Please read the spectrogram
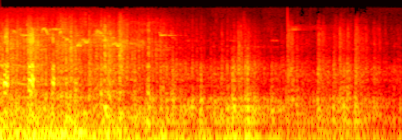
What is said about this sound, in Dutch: Ja, ja, ja, we wachten even. Pauze, omdat, eh, voor het onweer.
